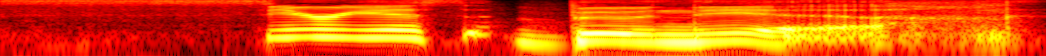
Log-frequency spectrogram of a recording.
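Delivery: put-on French accent. Saying a joke listener name for another speaker: bad french accent. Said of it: "imagine you're doing it in a French accent".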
